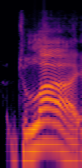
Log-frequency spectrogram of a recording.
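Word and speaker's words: July: June একবারে উচ্চারণ শেষ জুলাই জুলাই দেখো জু এটা একটু আস্তে বলতেছি আর লাইটা জোরে বলতেছি একটু জোর দিয়ে কিভাবে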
